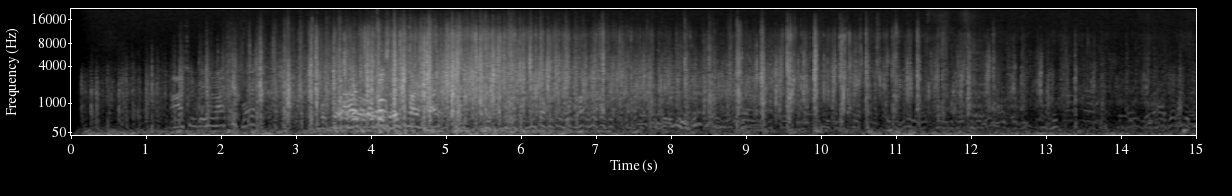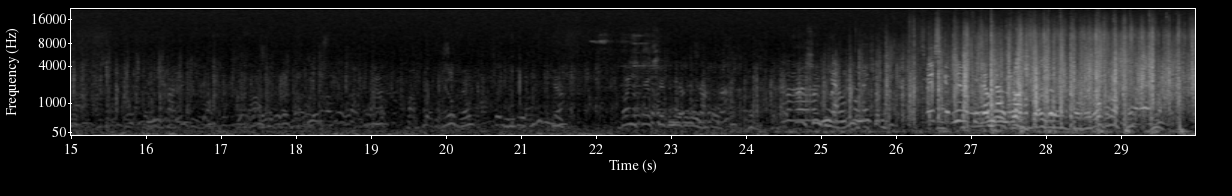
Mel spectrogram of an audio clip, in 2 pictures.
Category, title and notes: Sound effects > Human sounds and actions
Group Running. Steps. People
Group runnibng on park Recorded that sound by myself with Recorder - H1 Essential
